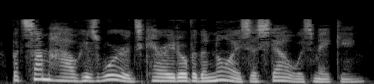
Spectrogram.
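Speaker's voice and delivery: usual speaking voice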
